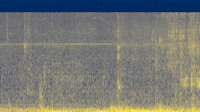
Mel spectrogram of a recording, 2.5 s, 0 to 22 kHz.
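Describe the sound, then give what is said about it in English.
Spanish cider made from organic Gravenstein apples of the 2015 harvest, fermented with natural yeast and aged in neutral French oak, is poured into a glass in a traditional long pour: a continuous low splashing trickle with faint bubbly clinks, moderately quiet, with no one speaking. “Okay, I'm pouring, everybody.”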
